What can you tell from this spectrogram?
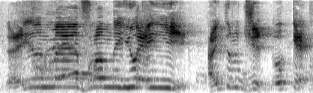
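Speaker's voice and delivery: hammed-up Uzbek-style accent in class; mock foreign accent. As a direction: playfully fake an Uzbek-sounding accent. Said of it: "You sound like Russian".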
